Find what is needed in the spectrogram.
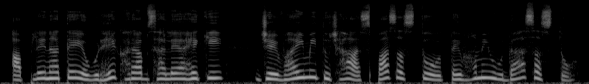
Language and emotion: Marathi, sad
